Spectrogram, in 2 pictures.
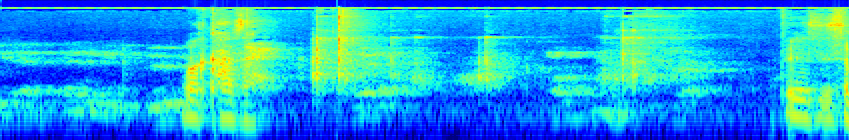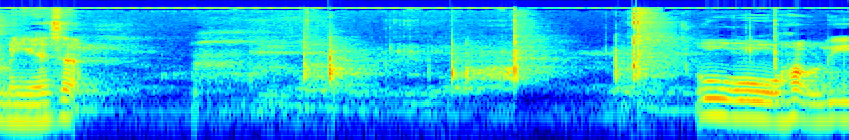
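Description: Small plastic tiles click as they are pressed and moved.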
